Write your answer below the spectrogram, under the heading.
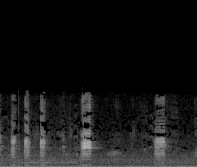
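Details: A female duck, accompanied by a Mottled drake, gives short, nasal, raspy quacks: three quick ones, then two louder single quacks spaced about a second apart, over low background rumble.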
